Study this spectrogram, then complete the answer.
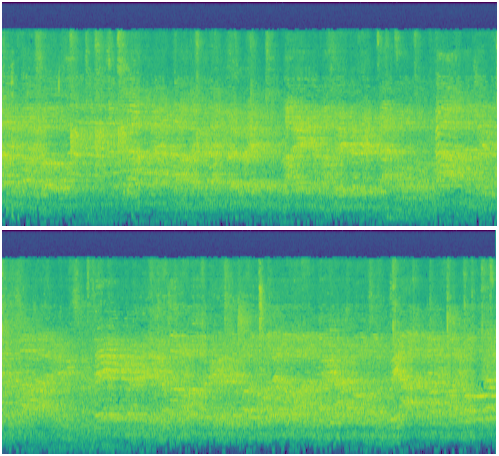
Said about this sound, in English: and then it's a bit like the rugby league boys do. They do the foot stomping and the clapping rather than the actual huddle, which we know. Here's the Hawks.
